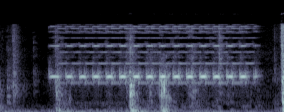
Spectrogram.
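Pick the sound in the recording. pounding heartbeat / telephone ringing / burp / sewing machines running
telephone ringing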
